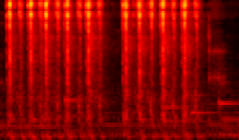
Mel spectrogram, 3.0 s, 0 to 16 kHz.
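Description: A 1956 Royal Quiet Deluxe manual typewriter types at close range in a quick run of sharp key strikes, pausing briefly, then resuming with a final carriage-type clunk and bell-like ring.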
